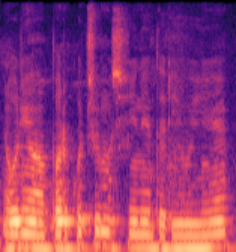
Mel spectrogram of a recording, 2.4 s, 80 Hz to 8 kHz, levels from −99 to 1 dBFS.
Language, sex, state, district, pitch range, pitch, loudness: Hindi, male, Uttar Pradesh, Shamli, 110-120 Hz, 115 Hz, -15 LUFS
